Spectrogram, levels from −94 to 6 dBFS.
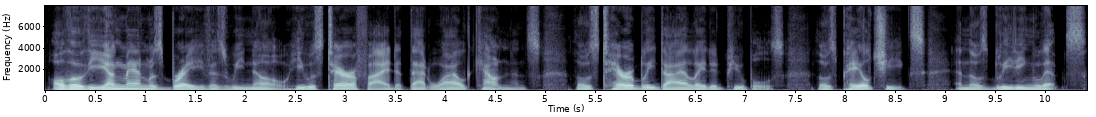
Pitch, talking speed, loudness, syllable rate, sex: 115 Hz, 155 wpm, -20 LUFS, 4.6 syllables/s, male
